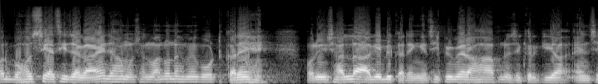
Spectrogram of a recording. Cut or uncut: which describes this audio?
cut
